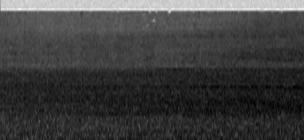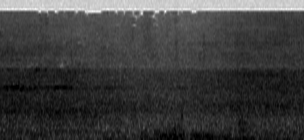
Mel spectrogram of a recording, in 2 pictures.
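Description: Traffic hums steadily on a city street.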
